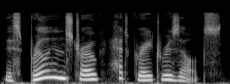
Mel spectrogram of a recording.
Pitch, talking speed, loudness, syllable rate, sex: 230 Hz, 155 wpm, -14 LUFS, 4.3 syllables/s, female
